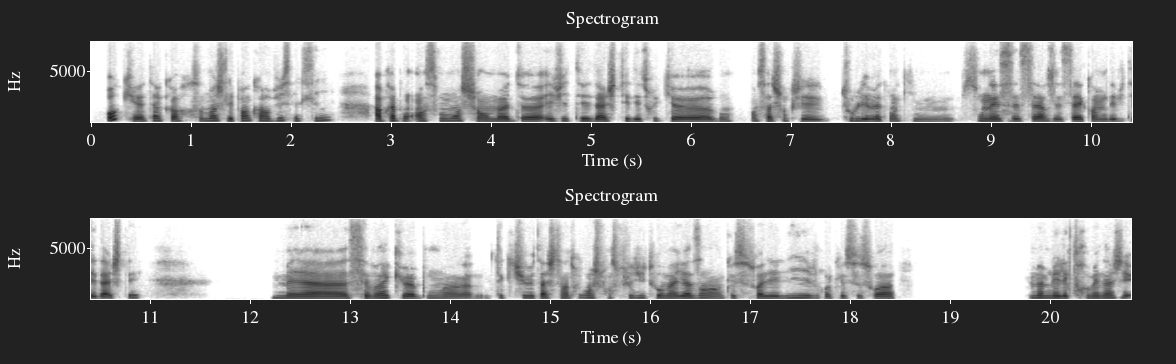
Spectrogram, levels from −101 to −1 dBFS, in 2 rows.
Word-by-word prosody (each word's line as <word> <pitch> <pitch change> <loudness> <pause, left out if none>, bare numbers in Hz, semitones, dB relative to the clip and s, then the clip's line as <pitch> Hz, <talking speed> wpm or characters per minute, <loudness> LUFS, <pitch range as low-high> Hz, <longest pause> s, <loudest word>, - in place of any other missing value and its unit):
OK 195 - +7
d'accord, 195 -3 0
ça 180 - -9
moi 210 +4 +1
je 220 - -5
l'ai 190 - +2
pas 205 - +1
encore 210 -2 +1
vu 205 +3 -7
cette 195 -4 -9
ligne. 220 +3 -7 0.4
Après 220 - +8
bon, 185 -2 -3
en 190 - +3
ce 185 - -11
moment 195 +3 -1
je 205 - -3
suis - - -2
en 175 - 0
mode, 180 0 +1
heu, 165 -1 +4
éviter 185 +1 -1
d'acheter 175 +1 +2
des 170 0 0
trucs, 175 0 -7
heu 155 -2 +4
bon, 165 +1 -11 0.2
en 175 - -6
sachant 180 +1 -1
que - - -10
j'ai 150 -3 -2 0.2
tous 190 - -7
les 180 -2 +2
vêtements 175 +1 -2
qui 175 - -20
me 155 +2 -14
sont 190 -3 -6
nécessaires, 175 +1 +1
j'essaie 165 0 +2
quand 165 - -3
même 160 0 -6
d'éviter 160 0 -3
d'acheter. 150 +8 +1 1.3
Mais, 175 0 -3
heu, 160 -2 +5
c'est 180 - -2
vrai 180 +3 +2
que 170 -4 +3
bon, 175 +2 -10
hem, 155 -2 -4 0.2
dès 185 - -6
que - - -15
tu 185 - -2
veux 180 - -2
t'acheter 180 0 +2
un - - 0
truc, 200 +3 -12
moi 200 - -1
je 185 - -4
pense 175 - -12
plus 190 - -9
du 185 0 -8
tout 190 - -2
au - - -2
magasin, 180 +1 +1
hein, - - -11
que 185 - -7
ce 180 - -8
soit 175 - +2
les 170 -1 0
livres, 180 0 -6
que 175 - -7
ce 175 0 -9
soit 170 -1 +1 1.4
Même 185 -1 0
l'électroménager 180 - -1
175 Hz, 220 wpm, -27 LUFS, 170-185 Hz, 1.4 s, Après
